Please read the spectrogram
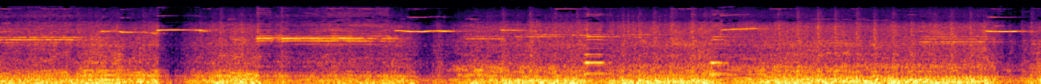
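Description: Busy road traffic crossing the railway tracks: motorcycle engines running over a steady traffic noise, with vehicle horns tooting now and then, the clearest about two seconds in.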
